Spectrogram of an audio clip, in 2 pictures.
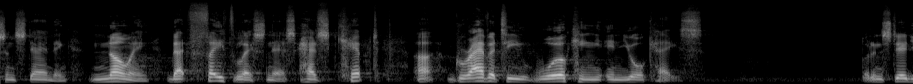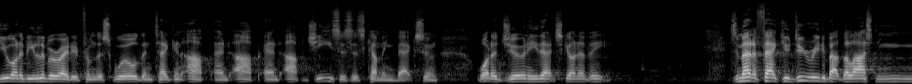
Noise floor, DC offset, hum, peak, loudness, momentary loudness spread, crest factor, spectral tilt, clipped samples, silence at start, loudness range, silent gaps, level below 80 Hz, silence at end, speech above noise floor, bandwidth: -66 dBFS; under 0.1%; none; -2 dBFS; -27 LUFS; 14 LU; 26 dB; -4 dB/octave; under 0.1%; 0 s; 6 LU; none; -90 dBFS; 0 s; 38 dB; over 20 kHz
